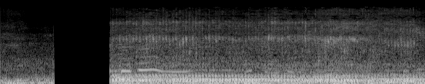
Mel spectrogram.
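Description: Steady engine and road hum inside a car on the road. It cuts out for about half a second just after the start, then comes back louder.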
